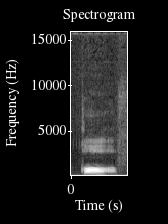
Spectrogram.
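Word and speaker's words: قاف: Qaf, two dots above. Qaf, a rounded sound. Qaf, and the shape is also rounded.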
